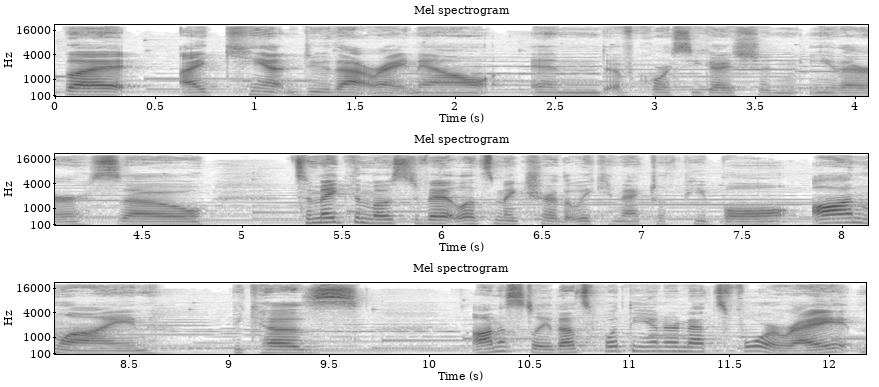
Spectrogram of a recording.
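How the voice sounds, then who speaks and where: A woman with a notably low voice chats through her makeup routine in a relaxed vlog. She sounds upbeat and a little self-deprecating. Soft music plays faintly behind her. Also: moderate pace. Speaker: vlogger. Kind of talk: casual get-ready-with-me vlog.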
